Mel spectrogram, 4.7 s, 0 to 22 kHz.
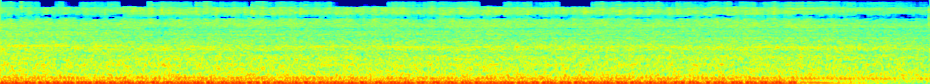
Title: Gen 5 Camaro Twin Turbo noise at idle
